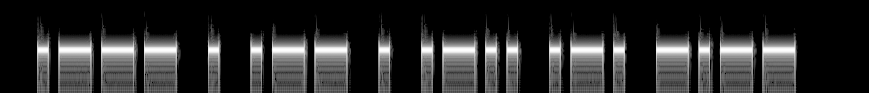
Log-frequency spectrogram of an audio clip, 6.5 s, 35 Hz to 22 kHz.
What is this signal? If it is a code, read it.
Morse code, heard as a keyed tone, about 15 wpm, 700 Hz. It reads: JEWELRY
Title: Pangram Challenge v2 - 15wpm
